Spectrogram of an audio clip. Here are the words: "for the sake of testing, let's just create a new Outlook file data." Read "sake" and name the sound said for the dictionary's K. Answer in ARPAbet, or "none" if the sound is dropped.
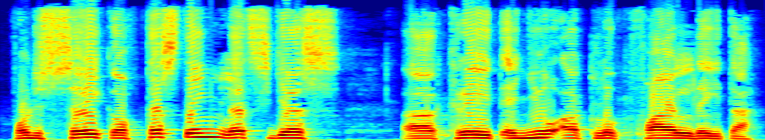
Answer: K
